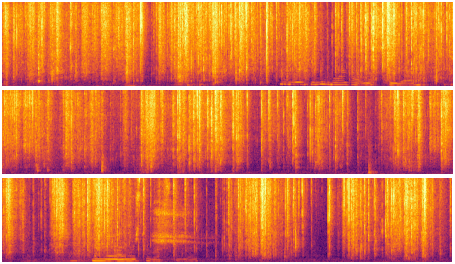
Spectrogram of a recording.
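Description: Strips of small clear plastic packets of diamond-painting drills crinkling and rustling as they are handled, in a dense irregular crackle.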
